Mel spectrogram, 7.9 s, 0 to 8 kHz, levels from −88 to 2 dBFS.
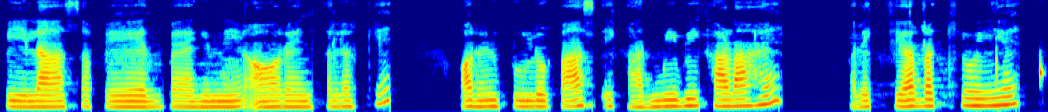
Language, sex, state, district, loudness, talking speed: Hindi, female, West Bengal, Kolkata, -21 LUFS, 160 wpm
